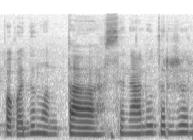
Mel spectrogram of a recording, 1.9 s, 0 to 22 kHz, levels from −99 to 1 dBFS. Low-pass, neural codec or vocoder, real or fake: 14.4 kHz; none; real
